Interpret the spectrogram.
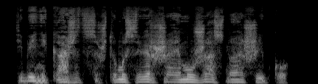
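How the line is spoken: Whisper. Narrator (Russian): прошептала Памела

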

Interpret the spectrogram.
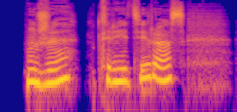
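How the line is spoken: Slightly tense laugh. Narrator (Russian): Вика немного напряженно засмеялась

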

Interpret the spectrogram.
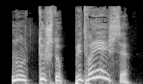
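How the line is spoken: Exclaiming. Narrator (Russian): воскликнула она

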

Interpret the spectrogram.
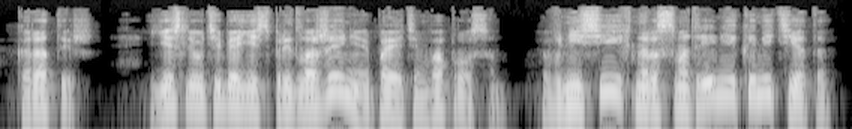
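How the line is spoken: Calm tone. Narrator (Russian): Каупер уже спокойным тоном сказал

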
